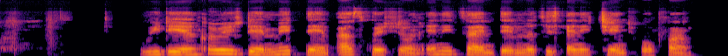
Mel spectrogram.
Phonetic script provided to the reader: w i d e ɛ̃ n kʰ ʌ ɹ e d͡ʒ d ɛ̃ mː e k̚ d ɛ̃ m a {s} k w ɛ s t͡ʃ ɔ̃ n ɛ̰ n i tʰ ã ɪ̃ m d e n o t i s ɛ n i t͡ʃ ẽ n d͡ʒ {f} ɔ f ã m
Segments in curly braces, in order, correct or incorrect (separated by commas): correct, correct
